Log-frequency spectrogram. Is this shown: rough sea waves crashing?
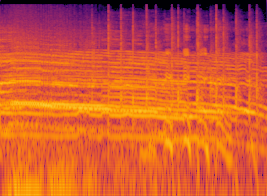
no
